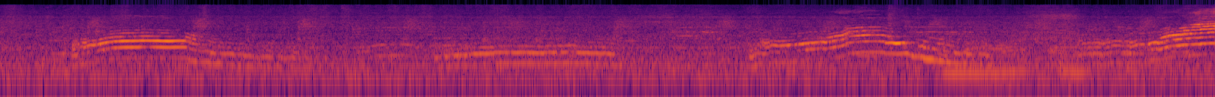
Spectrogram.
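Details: Minuet cat at a veterinary clinic in Nagoya, Japan, meowing while having blood drawn; repeated arched, harmonic meows and drawn-out wails, some rising at the end, over steady clinic hum.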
